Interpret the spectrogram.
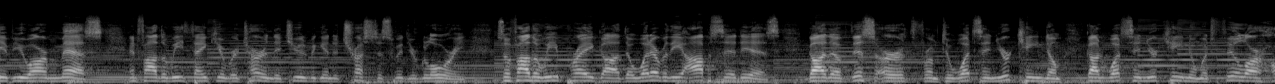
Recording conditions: large echoing room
